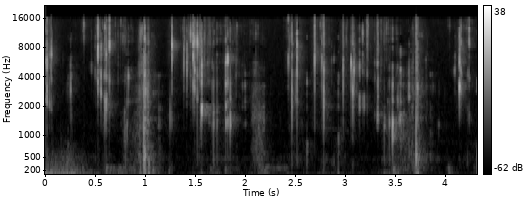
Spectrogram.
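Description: Close-miked wet mouth sounds: licking, tongue clicks and lip smacks right against the grille of a Blue Yeti microphone, an uneven stream of quick wet clicks. Low thumps mark the start and about a second in.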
